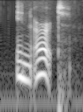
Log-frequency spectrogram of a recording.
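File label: "inert", English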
